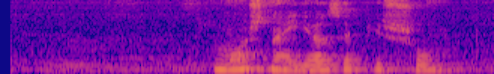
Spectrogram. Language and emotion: Russian, sad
